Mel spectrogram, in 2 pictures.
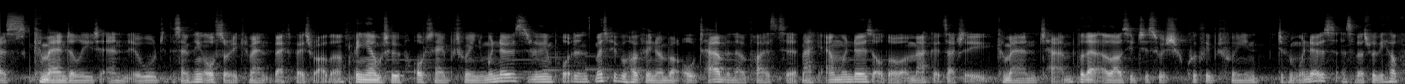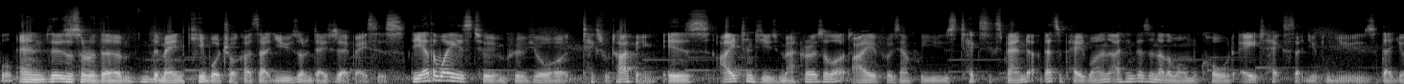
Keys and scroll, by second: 0.4 super+Up, 0.8 super+Right, 1.5 super+BackSpace.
